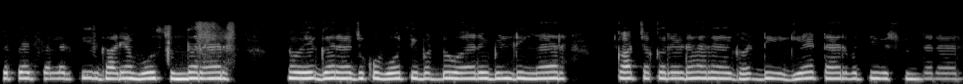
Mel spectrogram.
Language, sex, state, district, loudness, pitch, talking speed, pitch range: Rajasthani, male, Rajasthan, Churu, -14 LUFS, 275 Hz, 175 wpm, 265-280 Hz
